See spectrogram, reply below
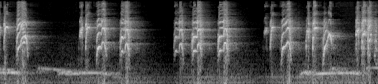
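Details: Long-tailed shrike singing, played to prompt another bird to sing: loud grating, buzzy bursts of notes in short groups, separated by brief gaps, with a soft low whistle sliding beneath.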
